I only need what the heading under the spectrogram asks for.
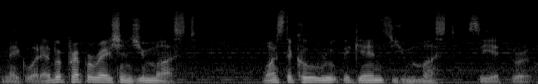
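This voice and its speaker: Really deep booming war chief, stern and formal, game music under it. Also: male voice, animated, moderate pace, warm tone. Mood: solemn commanding. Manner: formal, solemn. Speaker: game character. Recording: game audio with music behind.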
